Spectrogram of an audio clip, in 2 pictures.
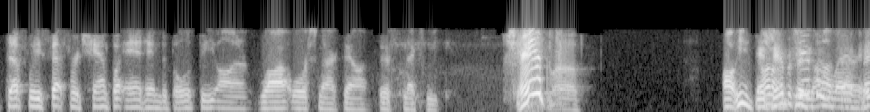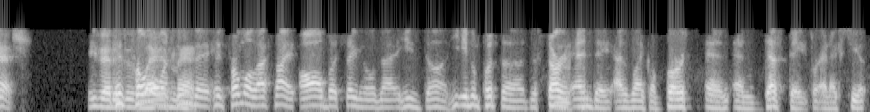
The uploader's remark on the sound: Live phone calls and more.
